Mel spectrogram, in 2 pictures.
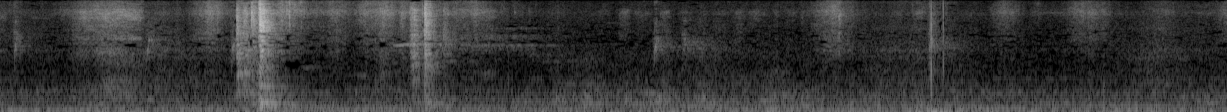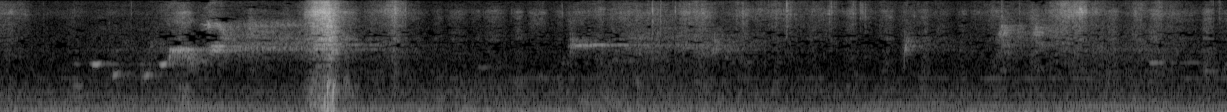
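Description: Boxer dog sniffing with its nose in dry leaves and wood chips, in short breathy bursts, with two louder, sharper bursts about a second in and near eight seconds in.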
